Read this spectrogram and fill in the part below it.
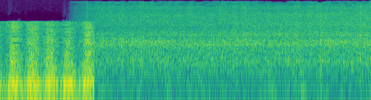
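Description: A model train rolls along its track with a soft hum.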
